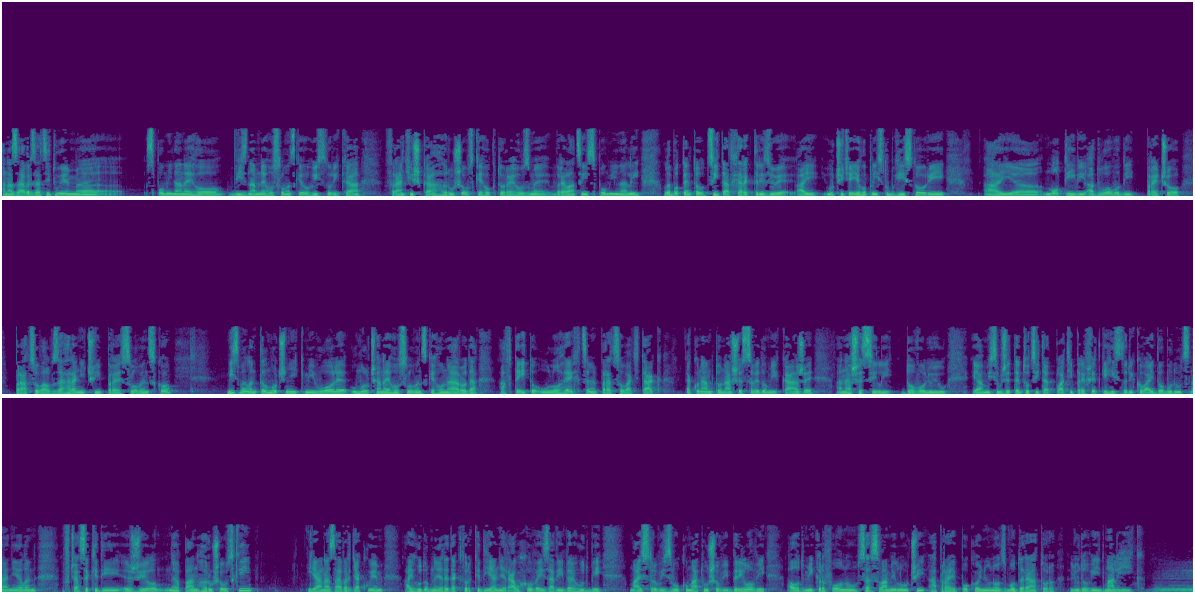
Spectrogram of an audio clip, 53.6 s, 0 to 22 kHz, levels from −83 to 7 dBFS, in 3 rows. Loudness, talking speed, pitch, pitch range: -24 LUFS, 120 wpm, 135 Hz, 120-150 Hz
